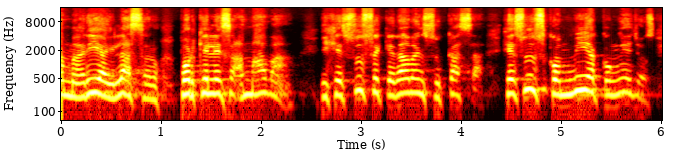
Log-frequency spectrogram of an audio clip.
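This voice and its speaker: A pastor with an Ecuadorian accent preaches a sermon in a high, ringing voice, often turning to ask the congregation questions. His words trail off into the long echo of a church hall. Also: darkish tone. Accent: Ecuadorian Spanish. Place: church sanctuary.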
